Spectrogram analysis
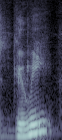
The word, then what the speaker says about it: GUI: We pronounce that as gooey.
